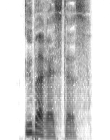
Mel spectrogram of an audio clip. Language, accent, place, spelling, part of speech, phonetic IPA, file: German, Germany, Berlin, Überrestes, noun, [ˈyːbɐˌʁɛstəs], De-Überrestes.ogg
- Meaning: genitive singular of Überrest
